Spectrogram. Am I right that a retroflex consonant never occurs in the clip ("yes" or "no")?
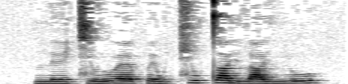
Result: yes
